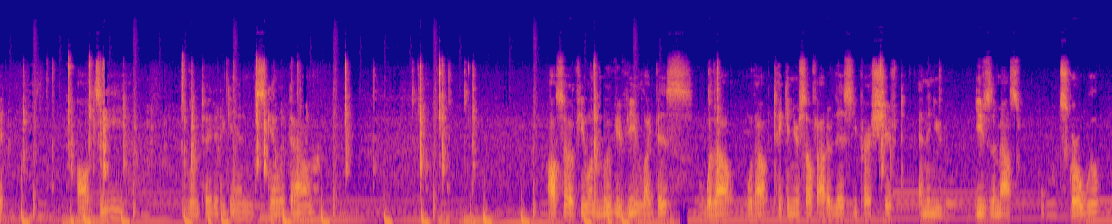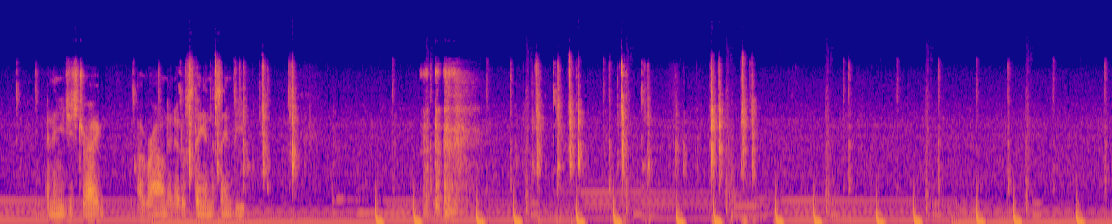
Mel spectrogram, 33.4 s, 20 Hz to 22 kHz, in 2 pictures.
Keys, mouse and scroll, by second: 1.3 alt+z, 2.7 r, 3.9 s, 22.6 click, 25.2 s, 27.4 r, 30.2 click, 31.4 click.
